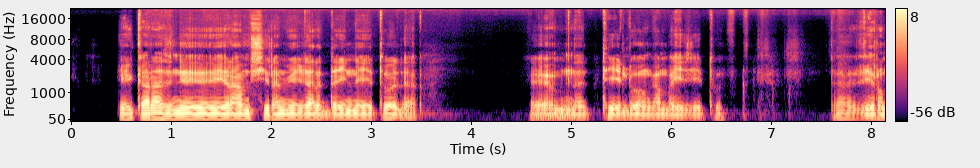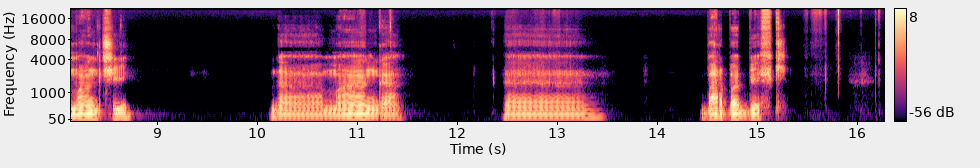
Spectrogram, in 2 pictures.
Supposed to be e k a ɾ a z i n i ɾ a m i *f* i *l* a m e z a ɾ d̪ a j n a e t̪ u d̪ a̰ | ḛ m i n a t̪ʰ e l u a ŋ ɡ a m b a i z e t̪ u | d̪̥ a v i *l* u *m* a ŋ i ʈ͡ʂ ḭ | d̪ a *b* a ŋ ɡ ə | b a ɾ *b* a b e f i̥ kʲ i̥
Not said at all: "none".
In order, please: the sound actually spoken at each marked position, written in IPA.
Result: s, ɾ, ɾ, m, m, b

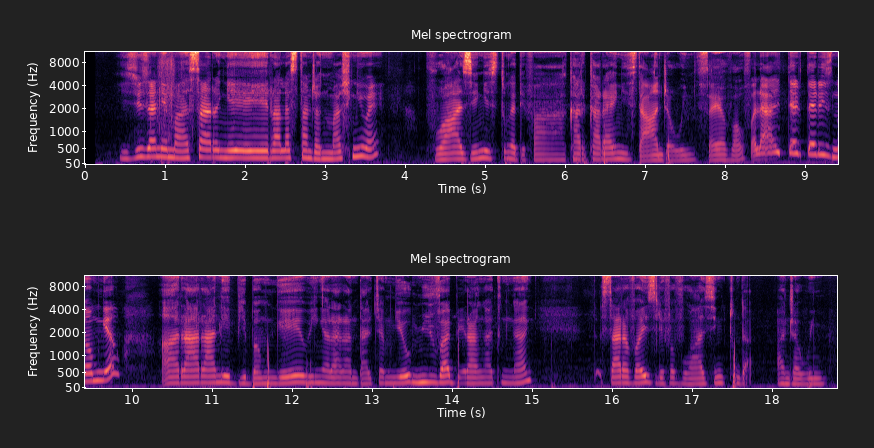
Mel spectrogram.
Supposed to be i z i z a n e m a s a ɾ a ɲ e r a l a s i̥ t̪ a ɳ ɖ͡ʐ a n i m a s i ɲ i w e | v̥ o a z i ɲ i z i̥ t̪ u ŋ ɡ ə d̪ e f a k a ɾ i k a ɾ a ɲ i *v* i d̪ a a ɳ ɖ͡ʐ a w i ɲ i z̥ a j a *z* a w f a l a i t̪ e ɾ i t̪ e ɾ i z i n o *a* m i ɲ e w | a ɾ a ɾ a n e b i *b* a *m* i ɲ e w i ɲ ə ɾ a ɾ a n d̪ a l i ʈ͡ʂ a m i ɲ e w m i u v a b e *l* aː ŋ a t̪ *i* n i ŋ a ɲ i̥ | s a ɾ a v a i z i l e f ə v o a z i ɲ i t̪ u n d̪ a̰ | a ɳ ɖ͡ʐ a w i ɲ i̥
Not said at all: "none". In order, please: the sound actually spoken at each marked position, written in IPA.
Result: z, v, a, b, m, ɾ, i

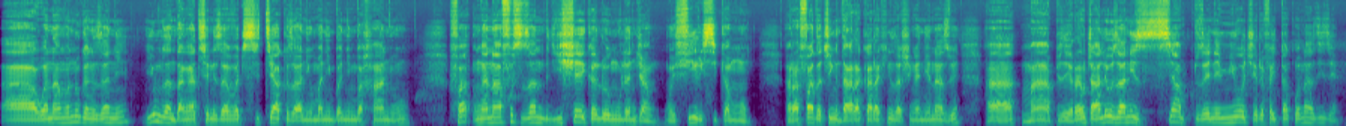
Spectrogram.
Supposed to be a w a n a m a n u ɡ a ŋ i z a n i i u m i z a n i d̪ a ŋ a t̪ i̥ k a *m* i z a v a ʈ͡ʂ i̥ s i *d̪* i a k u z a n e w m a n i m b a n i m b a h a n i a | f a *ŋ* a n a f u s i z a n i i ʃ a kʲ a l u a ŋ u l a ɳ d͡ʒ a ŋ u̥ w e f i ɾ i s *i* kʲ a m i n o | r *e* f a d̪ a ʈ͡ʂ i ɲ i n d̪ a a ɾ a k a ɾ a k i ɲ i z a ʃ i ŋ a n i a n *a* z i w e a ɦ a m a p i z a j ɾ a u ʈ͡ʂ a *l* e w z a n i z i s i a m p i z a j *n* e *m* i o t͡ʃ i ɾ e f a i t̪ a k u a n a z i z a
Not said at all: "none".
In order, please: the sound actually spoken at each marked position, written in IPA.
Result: n, t̪, ŋ, i, a, a, l, n, m

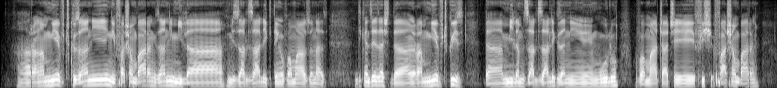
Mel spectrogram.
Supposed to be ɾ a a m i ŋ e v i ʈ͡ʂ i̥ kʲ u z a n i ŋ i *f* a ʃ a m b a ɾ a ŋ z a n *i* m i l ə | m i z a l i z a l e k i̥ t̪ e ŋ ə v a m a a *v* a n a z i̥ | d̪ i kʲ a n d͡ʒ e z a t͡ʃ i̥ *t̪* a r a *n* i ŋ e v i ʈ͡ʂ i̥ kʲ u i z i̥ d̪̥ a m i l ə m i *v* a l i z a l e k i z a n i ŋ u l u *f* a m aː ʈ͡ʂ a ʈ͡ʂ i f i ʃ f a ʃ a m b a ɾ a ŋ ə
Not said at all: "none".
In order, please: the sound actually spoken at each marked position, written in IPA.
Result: f, i, z, d̪, m, z, v

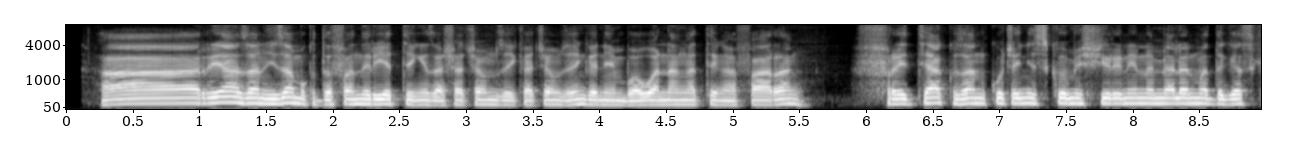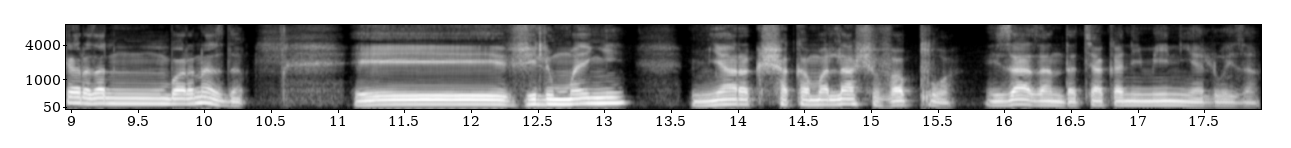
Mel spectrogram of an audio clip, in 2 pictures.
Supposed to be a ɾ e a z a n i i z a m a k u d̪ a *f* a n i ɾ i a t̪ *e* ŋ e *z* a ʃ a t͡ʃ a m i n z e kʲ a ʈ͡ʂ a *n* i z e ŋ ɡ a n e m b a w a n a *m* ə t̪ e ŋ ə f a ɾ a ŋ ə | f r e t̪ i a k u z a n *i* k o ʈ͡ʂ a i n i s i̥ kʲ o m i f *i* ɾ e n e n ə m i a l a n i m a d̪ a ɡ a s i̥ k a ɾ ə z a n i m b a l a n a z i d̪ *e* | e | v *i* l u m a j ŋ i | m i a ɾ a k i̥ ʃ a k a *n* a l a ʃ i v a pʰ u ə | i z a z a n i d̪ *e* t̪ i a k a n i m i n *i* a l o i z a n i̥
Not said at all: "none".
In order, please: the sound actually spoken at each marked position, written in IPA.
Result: f, e, z, m, ŋ, i, i, a, i, m, a, i

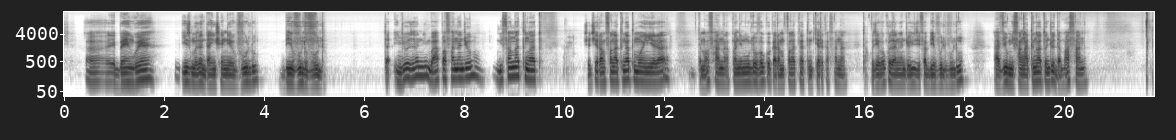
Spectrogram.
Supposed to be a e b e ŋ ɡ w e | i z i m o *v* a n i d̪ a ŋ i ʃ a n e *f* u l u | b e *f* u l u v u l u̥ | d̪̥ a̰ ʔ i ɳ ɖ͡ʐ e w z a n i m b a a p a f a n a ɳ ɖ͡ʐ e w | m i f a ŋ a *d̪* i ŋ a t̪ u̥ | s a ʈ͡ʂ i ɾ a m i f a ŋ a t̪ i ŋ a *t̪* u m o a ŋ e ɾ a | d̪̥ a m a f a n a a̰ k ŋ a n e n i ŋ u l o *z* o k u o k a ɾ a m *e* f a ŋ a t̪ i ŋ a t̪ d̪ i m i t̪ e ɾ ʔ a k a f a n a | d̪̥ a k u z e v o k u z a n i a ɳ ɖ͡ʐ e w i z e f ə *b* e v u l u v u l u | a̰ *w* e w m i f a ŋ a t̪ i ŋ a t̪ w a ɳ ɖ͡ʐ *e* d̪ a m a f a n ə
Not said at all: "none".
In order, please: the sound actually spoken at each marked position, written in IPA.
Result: z, v, v, t̪, t̪, v, i, b, v, e

